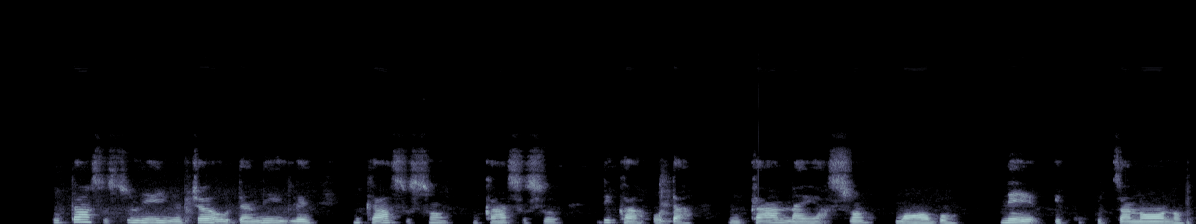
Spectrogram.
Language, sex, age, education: Igbo, female, 15-29, tertiary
